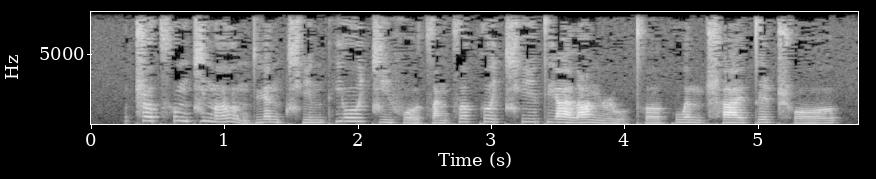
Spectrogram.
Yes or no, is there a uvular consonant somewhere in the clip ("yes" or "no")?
no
